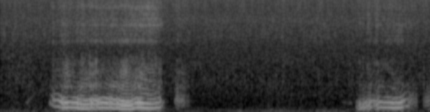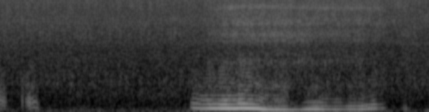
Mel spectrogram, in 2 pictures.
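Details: Beagles snoring and dreaming while asleep: three slow, drawn-out nasal snores with a low, rumbling harmonic buzz, each lasting about one to two seconds, separated by quiet breathing pauses.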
